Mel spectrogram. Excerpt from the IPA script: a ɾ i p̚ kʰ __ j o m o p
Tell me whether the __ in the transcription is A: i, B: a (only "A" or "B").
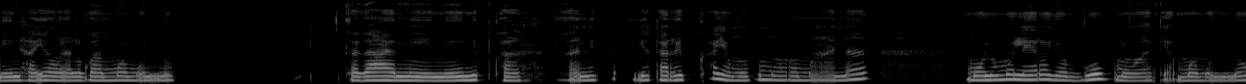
B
